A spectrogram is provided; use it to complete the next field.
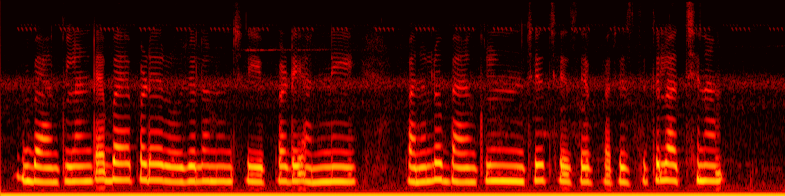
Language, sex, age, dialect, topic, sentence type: Telugu, female, 25-30, Telangana, banking, statement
